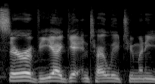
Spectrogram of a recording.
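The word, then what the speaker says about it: CeraVe: I think it's pronounced like Sarah V.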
